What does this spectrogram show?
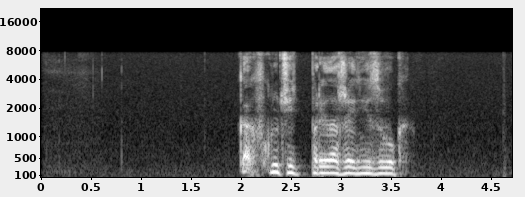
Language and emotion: Russian, neutral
